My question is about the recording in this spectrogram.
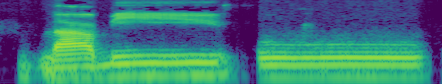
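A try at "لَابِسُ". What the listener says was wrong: বিতে টান হয়ে গেছে যেটাই টান শুধু সেটাই টান দিব অন্যগুলোতে তো টান দেওয়া যাবে না তাহলে লাবি এটা দ্রুত বলতে হবে লাবি লাবিসু আবার বিতে টান হয়ে যায় লাবিসু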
